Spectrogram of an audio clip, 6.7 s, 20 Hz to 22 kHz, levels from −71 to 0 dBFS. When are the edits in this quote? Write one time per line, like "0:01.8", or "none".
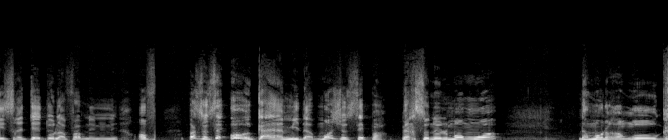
0:01.5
